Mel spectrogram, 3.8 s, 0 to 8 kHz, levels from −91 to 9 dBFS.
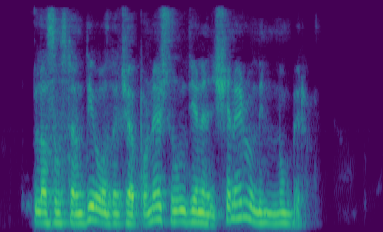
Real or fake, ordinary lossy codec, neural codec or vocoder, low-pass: fake; MP3, 48 kbps; codec, 16 kHz, 2 kbps, X-Codec, HuBERT features, trained on LibriSpeech; 7.2 kHz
